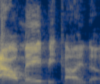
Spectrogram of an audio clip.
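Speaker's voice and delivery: put-on upset wrestler voice. Retelling how a wrestler looked after going through a table: imitating Ronda Rousey acting upset. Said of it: "she just looked upset, like".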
